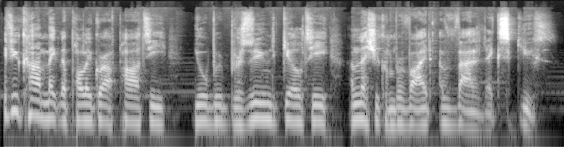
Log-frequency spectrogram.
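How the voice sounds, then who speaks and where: Guy doing a indignant bossy bride ranting her posts, emphatic, normal male pitch, music under. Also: fairly quick, darkish tone, natural voice. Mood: threatening. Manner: self-righteous, emphatic, bossy. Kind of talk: dramatic reading of social media posts.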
